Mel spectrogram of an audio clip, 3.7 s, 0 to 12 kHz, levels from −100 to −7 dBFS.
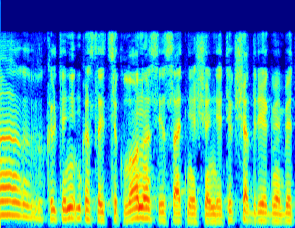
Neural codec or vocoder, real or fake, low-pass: none; real; 7.2 kHz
